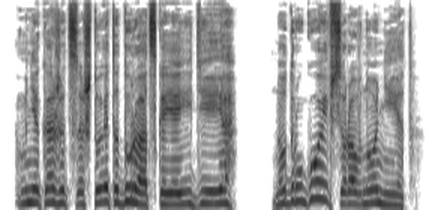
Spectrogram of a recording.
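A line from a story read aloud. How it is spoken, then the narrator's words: Sigh. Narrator (Russian): вздохнул Юрий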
